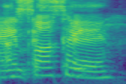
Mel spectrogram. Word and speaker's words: Asake: Asake.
